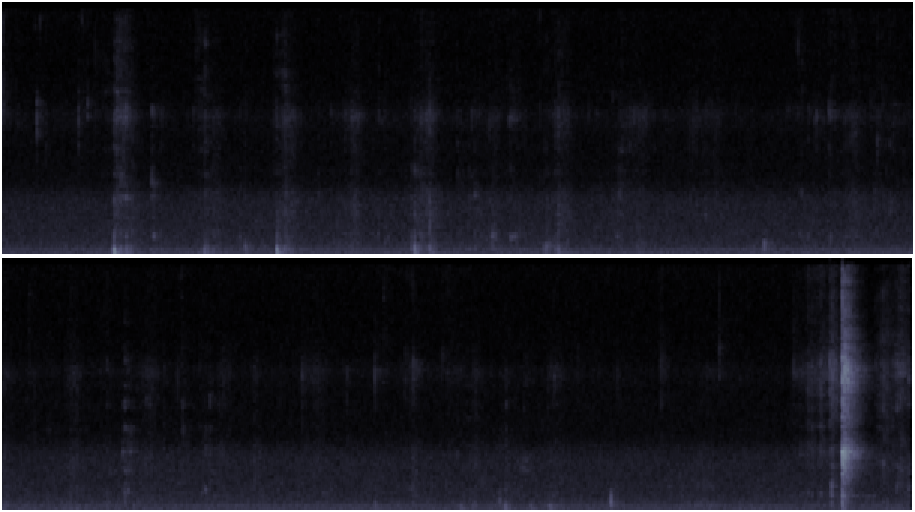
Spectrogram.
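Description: A young woman crunches and chews food close to a microphone.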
